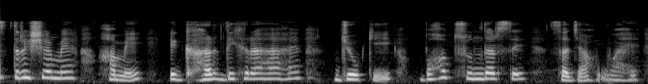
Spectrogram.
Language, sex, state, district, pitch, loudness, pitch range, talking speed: Magahi, female, Bihar, Samastipur, 255 Hz, -19 LUFS, 225-280 Hz, 150 wpm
